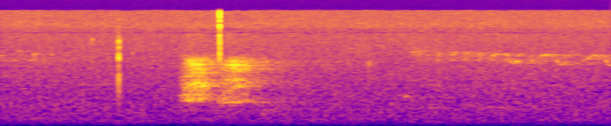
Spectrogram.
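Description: A single short, harsh, bark-like animal call, about half a second long, a little over a second in, with a faint click just before it.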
